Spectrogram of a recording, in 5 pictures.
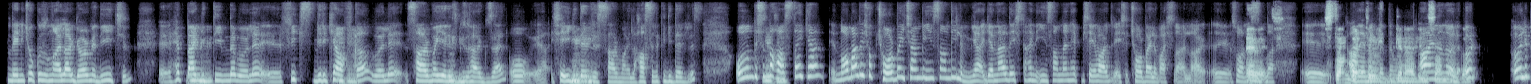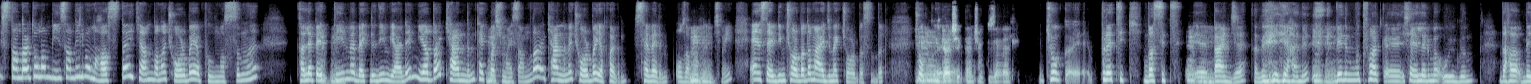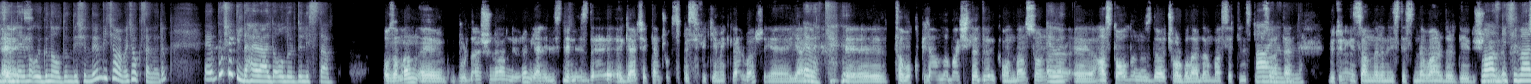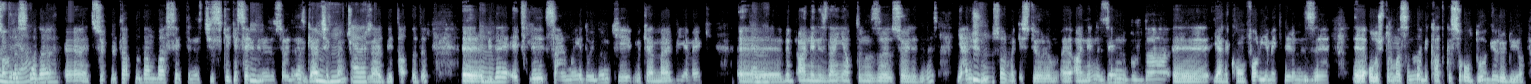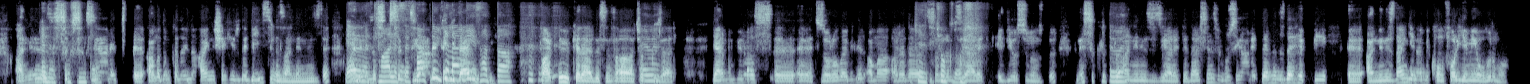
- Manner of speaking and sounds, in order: other background noise; exhale; tapping; laughing while speaking: "tabii, yani"; inhale; breath; chuckle; joyful: "Evet"; inhale; in English: "cheesecake'i"; background speech; chuckle
- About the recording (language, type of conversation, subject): Turkish, podcast, Senin için gerçek bir konfor yemeği nedir?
